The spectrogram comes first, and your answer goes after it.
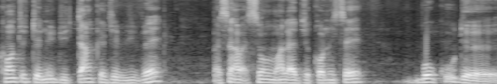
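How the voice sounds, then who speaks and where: The tone is dark and mellow, with vocal fry. Delivery moves at a moderate pace with ordinary pitch variation. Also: man, fairly low pitch for a man. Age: 70s. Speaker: pastor. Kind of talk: testimony. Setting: TV studio.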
